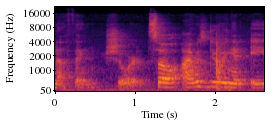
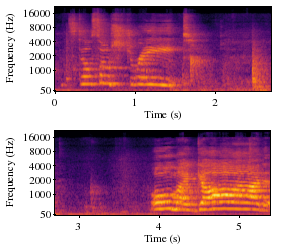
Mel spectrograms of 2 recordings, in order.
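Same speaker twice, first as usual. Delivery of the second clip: very loud, very slow, drawn-out freak-out; 8 semitones higher, 14 dB louder than usual. Reacting to the hair just cut off, freaking out. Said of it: "Sorry, I'm freaking out right now".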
